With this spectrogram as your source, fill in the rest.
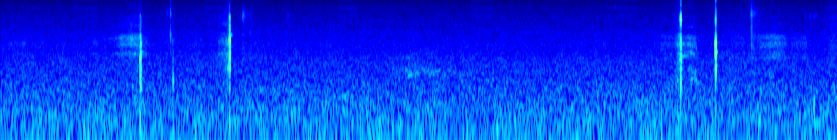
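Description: A small dog gives short, sharp yaps.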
